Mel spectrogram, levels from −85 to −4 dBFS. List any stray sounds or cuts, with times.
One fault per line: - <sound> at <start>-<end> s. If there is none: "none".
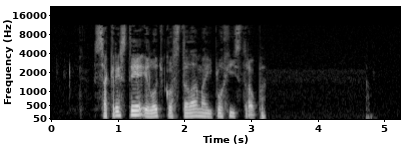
none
